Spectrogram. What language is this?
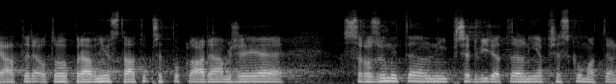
Czech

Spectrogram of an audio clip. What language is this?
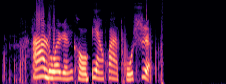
Chinese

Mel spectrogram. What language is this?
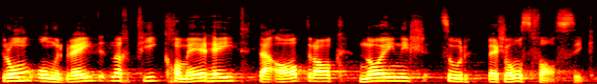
Swiss German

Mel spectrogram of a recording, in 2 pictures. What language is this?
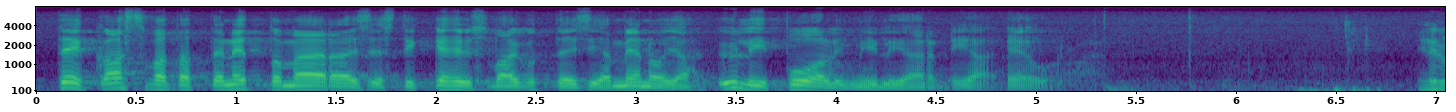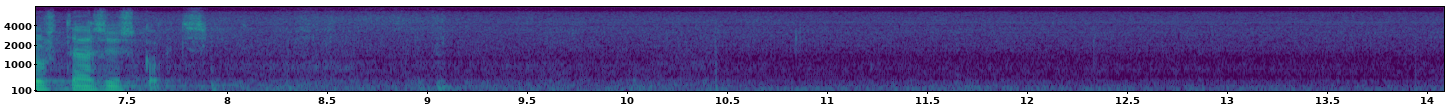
Finnish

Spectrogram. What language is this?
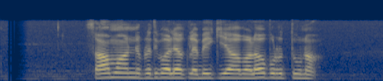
Sinhala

